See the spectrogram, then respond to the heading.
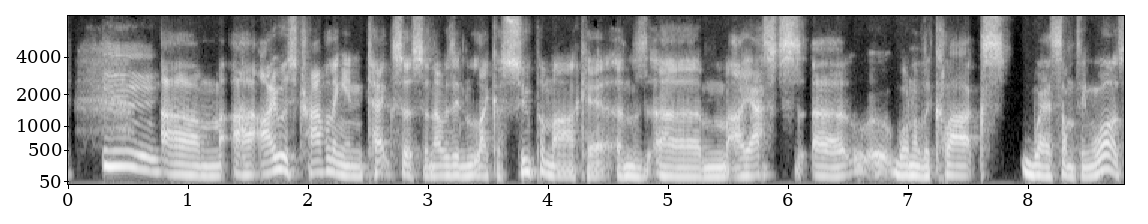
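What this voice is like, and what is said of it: English accent. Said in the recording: “he heard my accent ... England”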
